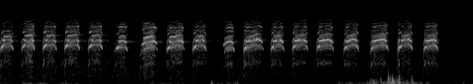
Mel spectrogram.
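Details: Osprey at a nest on a live nest camera in Satakunta, Finland, 2022, begging for fish: a rapid series of about nineteen sharp, high, squealing notes, roughly four per second, with a soft low rustle near the end.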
